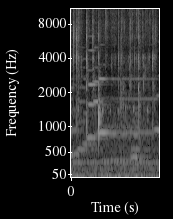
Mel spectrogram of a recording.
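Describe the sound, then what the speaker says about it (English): A drink poured over a bird's head in Aviary Attorney, a short patter of splashing, dripping liquid with small ringing tones, close and fairly quiet. "Pour a drink on his head."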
